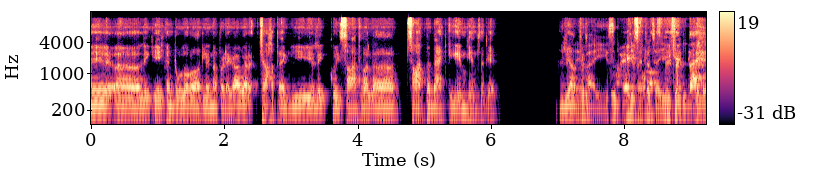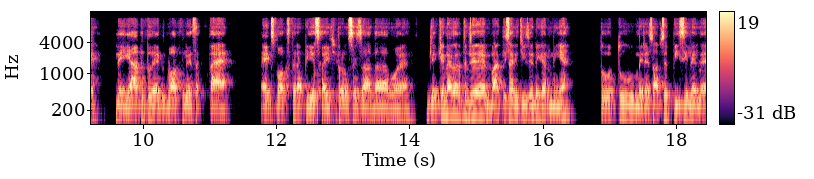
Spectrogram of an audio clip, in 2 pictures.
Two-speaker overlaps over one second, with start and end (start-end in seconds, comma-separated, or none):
7.1-9.2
